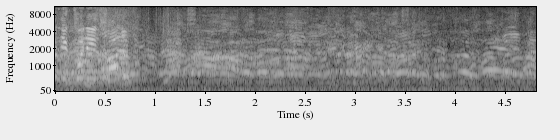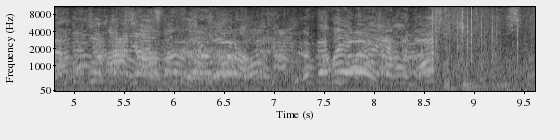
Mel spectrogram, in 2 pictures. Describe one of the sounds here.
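A crowd of men shouts excitedly close by.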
